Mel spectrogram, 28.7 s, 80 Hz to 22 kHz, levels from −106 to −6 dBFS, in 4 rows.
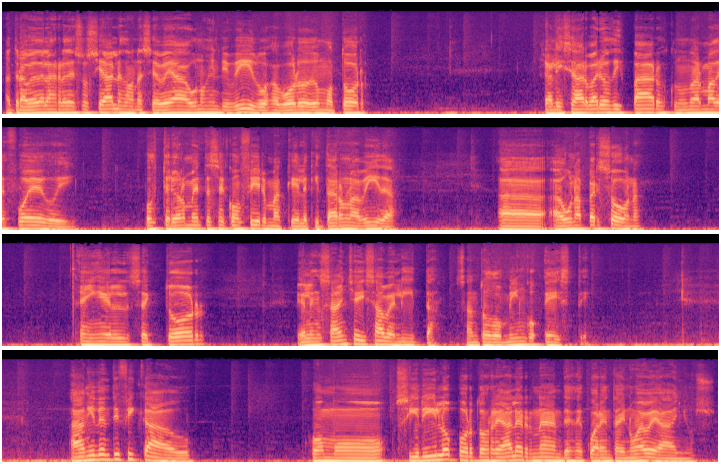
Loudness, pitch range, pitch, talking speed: -18 LUFS, 115-125 Hz, 125 Hz, 120 wpm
